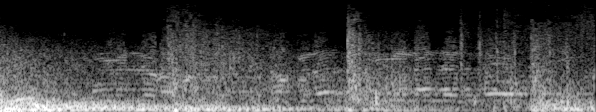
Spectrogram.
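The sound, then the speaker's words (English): Air-raid bombardment strikes a building during a school recital in a video, heavy blasts and booming impacts rolling through a dense, continuous roar, with sharper bursts standing out now and then. “And then suddenly the sound of the country's emergency alerts can be heard. And the building they're in is bombarded by air raids.”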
